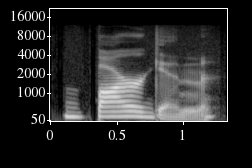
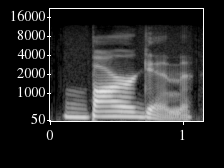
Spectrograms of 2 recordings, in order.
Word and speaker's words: bargain: And the pronunciation is bargain. Bargain. The AI in the middle is not pronounced like A, it's just a short I sound.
